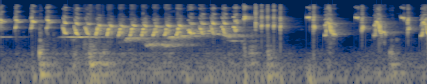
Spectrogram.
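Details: Long-tailed shrike in excited song used to provoke other shrikes; a fast rattling trill of repeated notes, then harsh scratchy calls and squeaks.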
